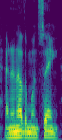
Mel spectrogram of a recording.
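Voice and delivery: plain reading voice

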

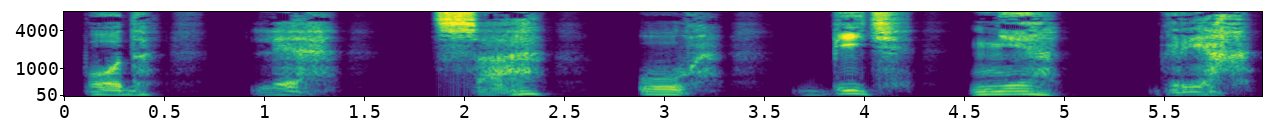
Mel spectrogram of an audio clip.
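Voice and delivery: very slow, each syllable spaced apart. A narrator's reading. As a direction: count out each syllable like footsteps. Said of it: "каждый слог отмечал шаги Субедара".

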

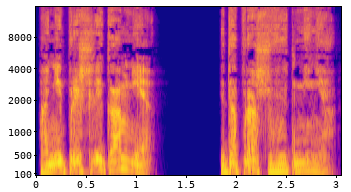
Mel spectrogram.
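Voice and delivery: firm, mildly stern rebuke. A narrator's reading. Father rebukes his daughter for interrupting, stern. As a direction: put her in her place sternly, without raising the voice. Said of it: "сказал ей отец строгим тоном".

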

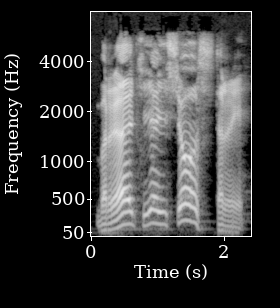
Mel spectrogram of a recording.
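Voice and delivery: slow, high-pitched proclamation; exclaiming. A narrator's reading. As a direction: cry out to a congregation, stretching the words. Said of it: "воскликнул он".

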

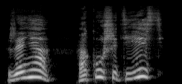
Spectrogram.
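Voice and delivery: put-on slow, high, hopeful child asking; a little boy hoping for food. A narrator's reading. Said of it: "спросил он с надеждой".

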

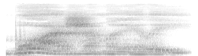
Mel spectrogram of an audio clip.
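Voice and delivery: slow, breathless sneering whisper; a ghost whispering scorn inside her head; mocking whisper. A narrator's reading. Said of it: "насмішкуватий шепіт". (повільний глузливий шепіт)

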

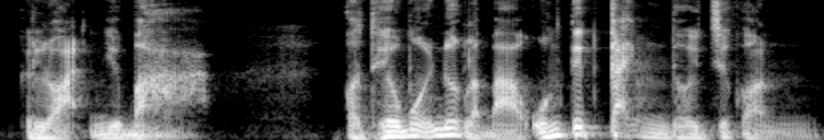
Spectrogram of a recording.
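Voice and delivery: low, scolding village woman; scornful neighbour. Acted. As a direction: put the greedy woman down, voice dropped low. (bà hàng xóm giọng trầm, mắng mỏ)

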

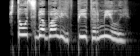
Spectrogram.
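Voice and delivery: high, flustered question; alarmed concern. A narrator's reading. Wendy hears Peter groan, alarmed and tender. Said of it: "всполошилась Венди".

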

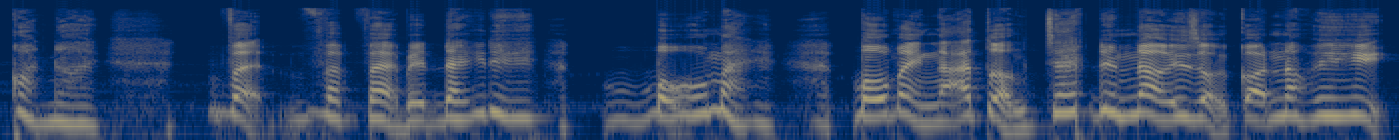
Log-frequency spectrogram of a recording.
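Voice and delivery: put-on high, tearful old woman's voice; weeping old mother begging her son; old mother pleading. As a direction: beg your son to come home.

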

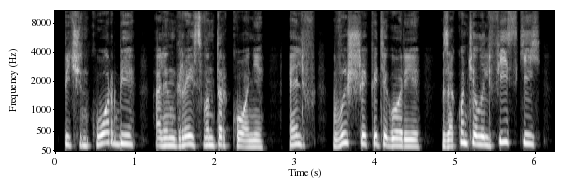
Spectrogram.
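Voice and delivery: high, pompous squeaky elf. A narrator's reading. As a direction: announce himself pompously in a squeak. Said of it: "напыщенно начал эльф".

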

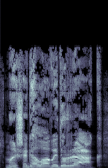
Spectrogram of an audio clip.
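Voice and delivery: loud, slow enraged insult; furious yell. Acted. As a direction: roar it in fury. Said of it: "в ярости заорал звездоцап".

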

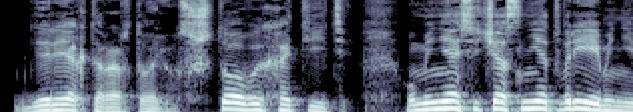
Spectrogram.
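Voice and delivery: plain reading voice

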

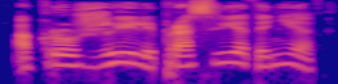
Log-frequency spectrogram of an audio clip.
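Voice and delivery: usual speaking voice

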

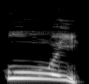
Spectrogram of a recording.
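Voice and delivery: high yelp of pain; howling ouch. A narrator's reading. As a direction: cry out when it stings. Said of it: "взвыла она".

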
